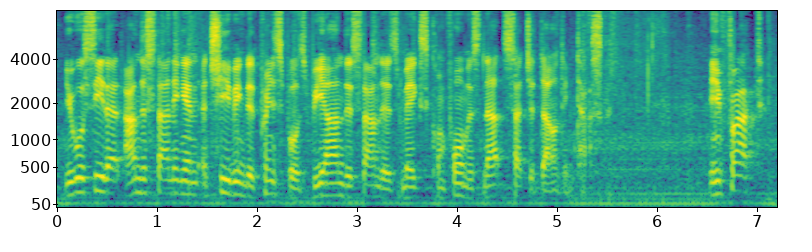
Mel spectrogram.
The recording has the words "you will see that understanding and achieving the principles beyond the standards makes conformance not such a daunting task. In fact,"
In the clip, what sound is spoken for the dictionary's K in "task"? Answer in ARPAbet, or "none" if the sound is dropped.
K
